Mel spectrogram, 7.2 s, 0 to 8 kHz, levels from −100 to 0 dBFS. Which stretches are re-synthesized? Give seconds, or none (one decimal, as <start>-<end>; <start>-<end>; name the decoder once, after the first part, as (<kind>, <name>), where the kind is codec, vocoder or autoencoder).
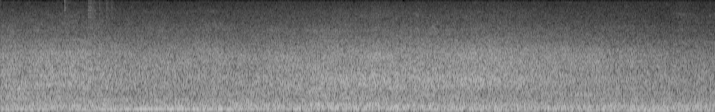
none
